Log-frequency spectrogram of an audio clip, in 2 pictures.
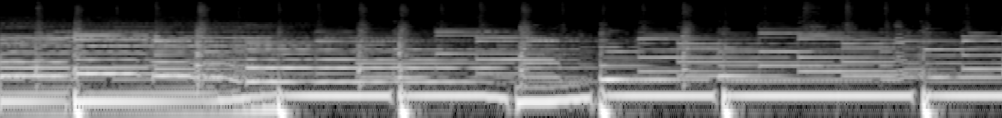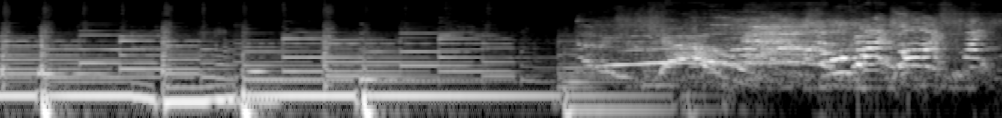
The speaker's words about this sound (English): Five kids right there playing indoors. You can hear them shouting over their video game indoors.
